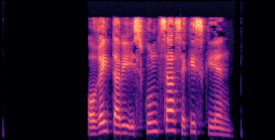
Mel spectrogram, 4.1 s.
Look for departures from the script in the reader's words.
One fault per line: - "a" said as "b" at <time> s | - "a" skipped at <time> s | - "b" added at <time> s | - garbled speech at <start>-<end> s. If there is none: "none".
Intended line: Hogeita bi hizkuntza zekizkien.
none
